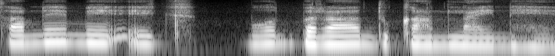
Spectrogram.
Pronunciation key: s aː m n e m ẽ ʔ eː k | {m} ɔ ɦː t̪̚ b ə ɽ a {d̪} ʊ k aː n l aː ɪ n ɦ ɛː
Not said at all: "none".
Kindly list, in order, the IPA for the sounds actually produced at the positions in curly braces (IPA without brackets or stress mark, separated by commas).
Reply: b, d̪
